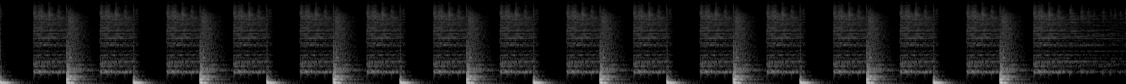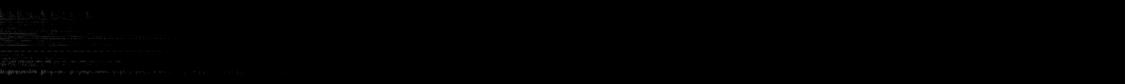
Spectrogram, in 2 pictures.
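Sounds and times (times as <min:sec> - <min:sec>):
basic drum beat: 0:00.0 - 0:11.0.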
